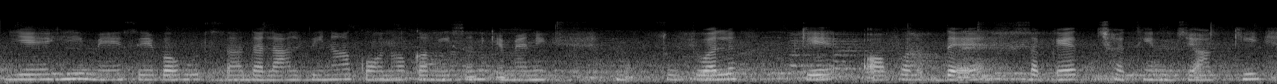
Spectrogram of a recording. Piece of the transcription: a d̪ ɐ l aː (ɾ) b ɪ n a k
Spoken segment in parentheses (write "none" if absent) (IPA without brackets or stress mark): l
